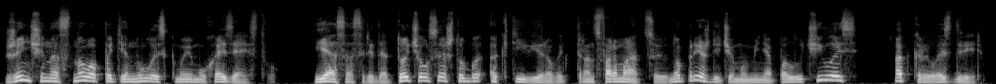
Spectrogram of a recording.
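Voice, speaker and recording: A man reads a first-person fantasy audiobook in a steady, plain way. His voice sits at a middle pitch for a man. The recording is dry and close, with no room sound. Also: moderate pace, dry recording. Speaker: audiobook narrator.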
